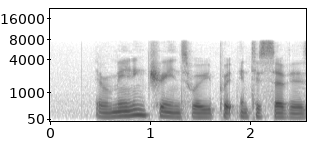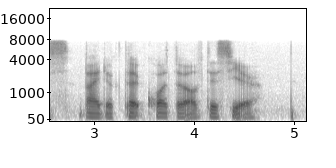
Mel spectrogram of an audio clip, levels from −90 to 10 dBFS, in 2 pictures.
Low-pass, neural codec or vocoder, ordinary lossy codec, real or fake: none; codec, 16 kHz, 0.8 kbps, ZipCodec; none; fake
